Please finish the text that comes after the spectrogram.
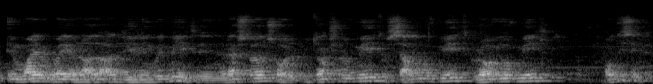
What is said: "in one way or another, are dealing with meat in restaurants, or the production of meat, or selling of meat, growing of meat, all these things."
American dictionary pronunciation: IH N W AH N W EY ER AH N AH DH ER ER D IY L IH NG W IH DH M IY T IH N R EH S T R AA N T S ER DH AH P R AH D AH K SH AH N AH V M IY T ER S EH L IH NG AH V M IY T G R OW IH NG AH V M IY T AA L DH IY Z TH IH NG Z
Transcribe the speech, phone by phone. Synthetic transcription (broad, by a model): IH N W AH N W EY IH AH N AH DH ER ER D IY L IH NG W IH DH M IY T IH N R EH S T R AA N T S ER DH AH P R AH D AH K SH AH N AH V M IY T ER S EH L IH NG AH V M IY T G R OW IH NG AH V M IY T AA L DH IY S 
